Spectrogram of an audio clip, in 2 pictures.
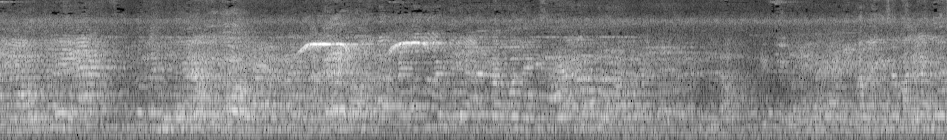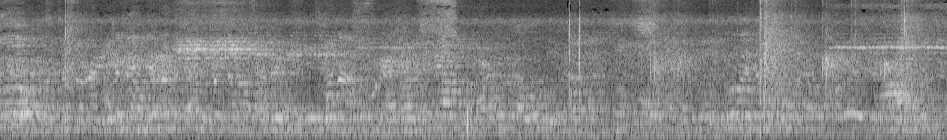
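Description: Several men talk and call out at a distance.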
